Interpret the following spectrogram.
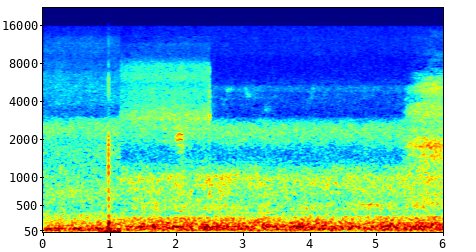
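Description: Faint outdoor background: a steady low rush of wind, with a single click about a second in.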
